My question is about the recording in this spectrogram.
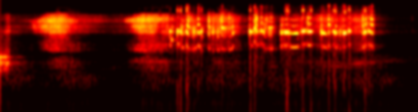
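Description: Table knife spreading butter on a slice of bread: a short scrape, then about two and a half seconds of rapid rasping strokes of the blade across the slice.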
